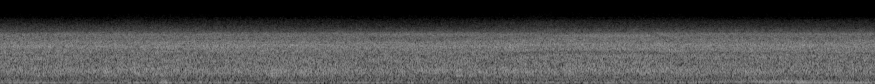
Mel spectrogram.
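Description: Water pouring over a low weir into a churning pool below: a steady, unbroken rush.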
